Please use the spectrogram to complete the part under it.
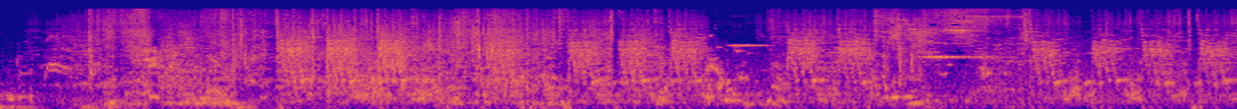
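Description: Blaster shots fire rapidly.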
